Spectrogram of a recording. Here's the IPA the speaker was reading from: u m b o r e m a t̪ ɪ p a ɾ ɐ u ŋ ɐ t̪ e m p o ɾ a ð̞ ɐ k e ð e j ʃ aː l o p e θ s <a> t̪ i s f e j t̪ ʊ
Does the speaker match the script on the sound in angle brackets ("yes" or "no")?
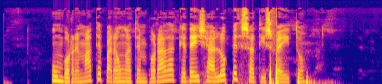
yes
